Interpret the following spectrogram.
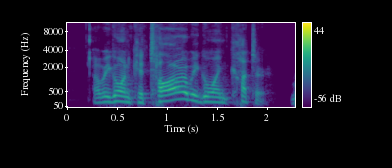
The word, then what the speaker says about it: Qatar: Are we going Qatar? Are we going Qatar? Right. I keep changing the pronunciation. Like I said, the locals call it gutter.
